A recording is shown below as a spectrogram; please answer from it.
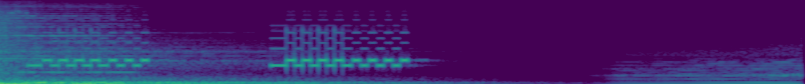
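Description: A telephone rings in two loud bursts of trilling electronic tones, separated by a short pause, before falling silent; low rumbling background sound accompanies the rings, and a quiet low hum follows.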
